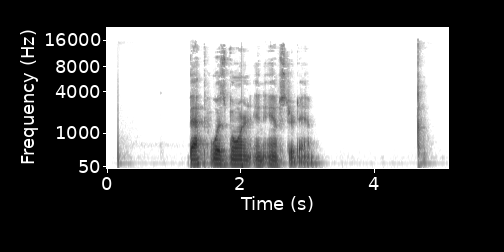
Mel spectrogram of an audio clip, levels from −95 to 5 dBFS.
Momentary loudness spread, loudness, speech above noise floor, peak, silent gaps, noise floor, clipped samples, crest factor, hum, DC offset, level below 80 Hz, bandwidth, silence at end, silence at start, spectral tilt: 15 LU; -20 LUFS; 66 dB; -2 dBFS; none; -86 dBFS; under 0.1%; 22 dB; none; under 0.1%; -48 dBFS; 16 kHz; 0.4 s; 1.25 s; -6.5 dB/octave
